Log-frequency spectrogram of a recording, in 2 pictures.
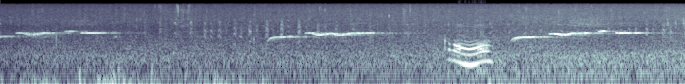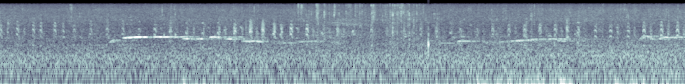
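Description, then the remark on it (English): A melodic whistle call that Hadza honey hunters in Tanzania use to communicate: short, high whistled phrases rising and falling, repeated with pauses over a steady hiss of background noise, with a brief voiced exclamation midway. “they communicate using a melodic whistle, which Max is going to play for you now, the Hadza honey hunters.”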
